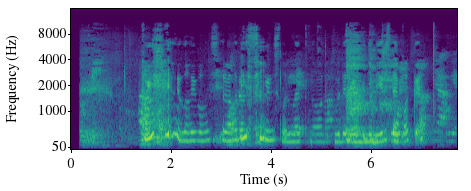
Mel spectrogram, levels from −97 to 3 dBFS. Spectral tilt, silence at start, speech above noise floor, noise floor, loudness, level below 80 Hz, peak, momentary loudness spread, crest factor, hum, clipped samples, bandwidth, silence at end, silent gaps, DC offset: -5 dB/octave; 0.15 s; 28 dB; -50 dBFS; -21 LUFS; -74 dBFS; -2 dBFS; 16 LU; 20 dB; none; under 0.1%; 11 kHz; 0 s; none; under 0.1%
